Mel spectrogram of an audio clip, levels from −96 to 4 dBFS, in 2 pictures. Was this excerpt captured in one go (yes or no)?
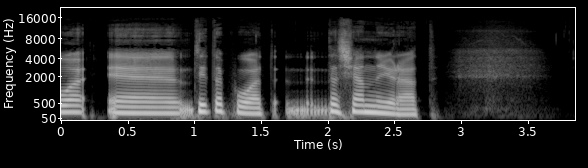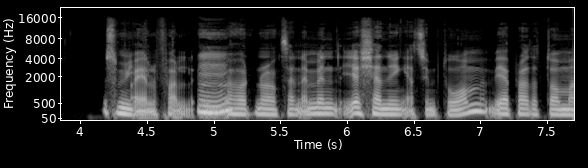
no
